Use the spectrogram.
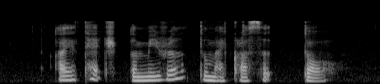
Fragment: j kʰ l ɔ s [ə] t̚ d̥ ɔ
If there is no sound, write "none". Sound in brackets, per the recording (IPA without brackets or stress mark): ə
